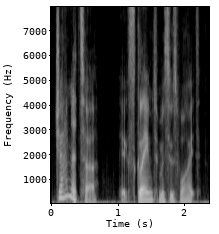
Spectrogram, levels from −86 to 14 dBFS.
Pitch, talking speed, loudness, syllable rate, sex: 170 Hz, 100 wpm, -20 LUFS, 4.8 syllables/s, female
